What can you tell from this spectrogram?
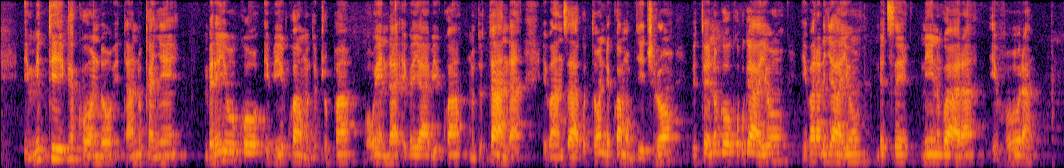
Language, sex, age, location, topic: Kinyarwanda, male, 25-35, Huye, health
